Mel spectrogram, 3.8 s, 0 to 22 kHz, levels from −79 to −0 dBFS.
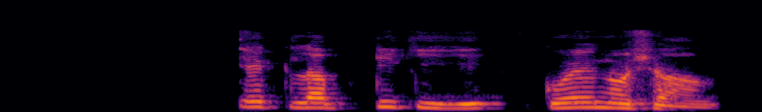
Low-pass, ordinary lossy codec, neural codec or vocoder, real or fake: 7.2 kHz; AAC, 48 kbps; autoencoder, 48 kHz, 128 numbers a frame, DAC-VAE, trained on Japanese speech; fake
